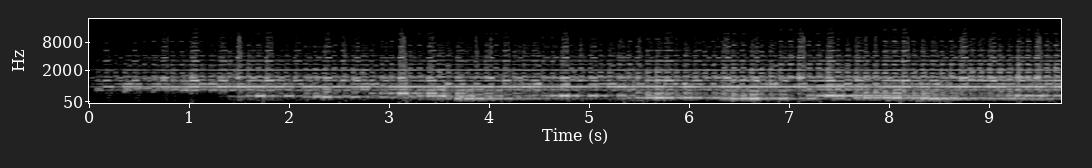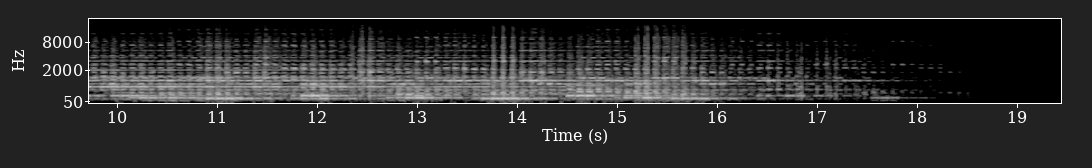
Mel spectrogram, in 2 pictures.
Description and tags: Rhythmic solo flute treatment. Made from live processing of multiple real-time buffers. Enjoy!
